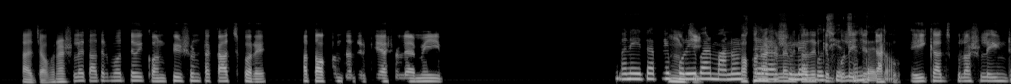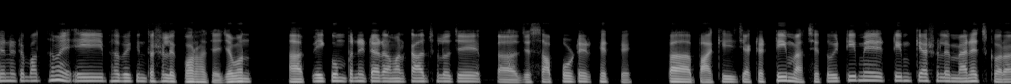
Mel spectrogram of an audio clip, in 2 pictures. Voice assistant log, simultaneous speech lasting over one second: present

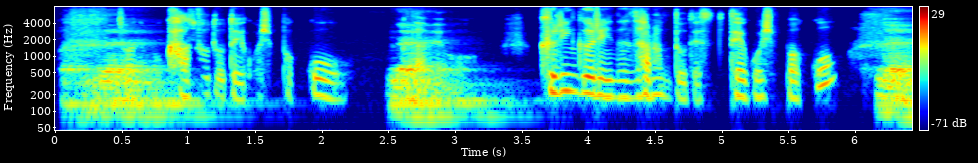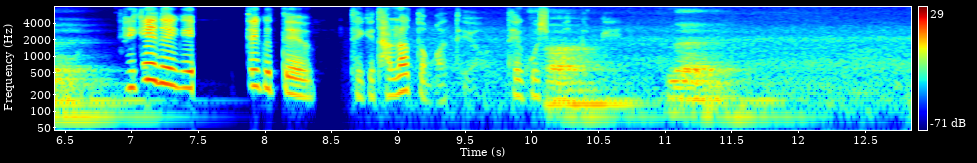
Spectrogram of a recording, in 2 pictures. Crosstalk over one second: none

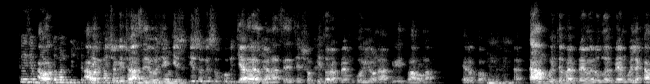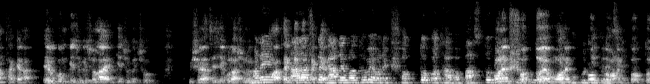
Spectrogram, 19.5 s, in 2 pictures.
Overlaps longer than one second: present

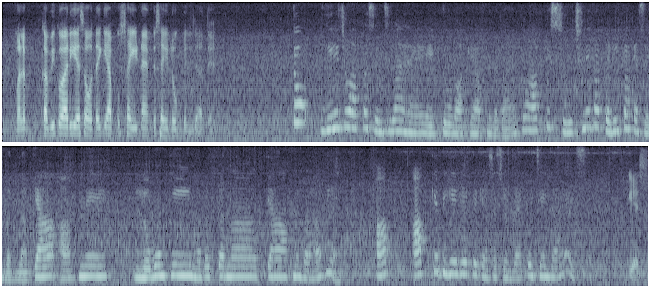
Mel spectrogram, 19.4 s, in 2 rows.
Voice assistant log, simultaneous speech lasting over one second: none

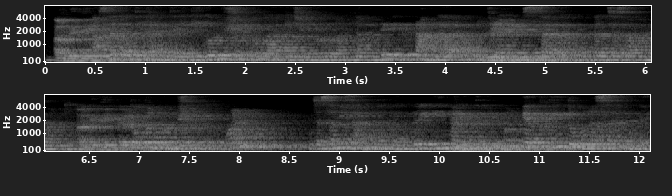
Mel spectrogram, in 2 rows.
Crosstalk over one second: none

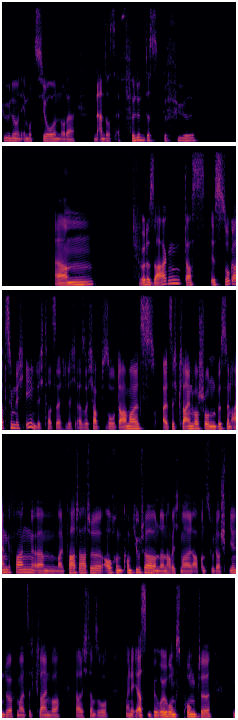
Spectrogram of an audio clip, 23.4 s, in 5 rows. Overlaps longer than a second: none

